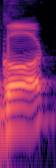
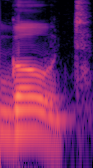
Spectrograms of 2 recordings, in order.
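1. স্বরধ্বনিটি একটি হ্রস্ব o ধ্বনি। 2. স্বরধ্বনিটি একটি দীর্ঘ oh ধ্বনি। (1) "ছাগলকে আমরা বলি গট, বাট এটার আসলে গট হবে না" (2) "এটা শুদ্ধ উচ্চারণ হবে হচ্ছে গোট"

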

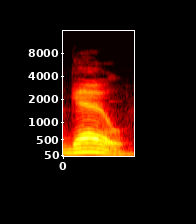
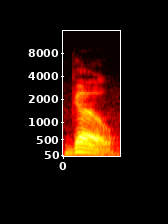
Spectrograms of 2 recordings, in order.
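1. Giọng Anh, với âm lướt rõ và đầy đặn. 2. Giọng Mỹ, với âm lướt ngắn hơn và nhanh hơn. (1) "người Anh đó, họ sẽ đọc cái này rất là rõ theo kiểu này" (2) "Tiếng Mỹ nó đọc gọn hơn, à, nhanh hơn"

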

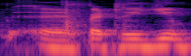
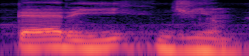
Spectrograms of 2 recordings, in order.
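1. यह शब्द उच्चारित p से शुरू होता है। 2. यह शब्द t ध्वनि से शुरू होता है। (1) "कुछ लोग इसे ना पेट्रीजियम पढ़ रहे होते हैं" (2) "लेकिन असल लफ्ज़ है टेरिजियम"

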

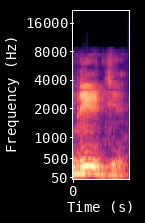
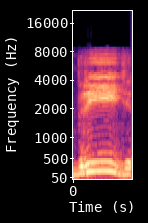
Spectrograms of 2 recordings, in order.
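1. अंत से पहले d ध्वनि उच्चारित होती है। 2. अंत से पहले d ध्वनि उच्चारित नहीं होती। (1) "ना कि" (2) "डी का उच्चारण नहीं करना है"

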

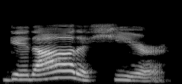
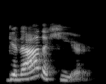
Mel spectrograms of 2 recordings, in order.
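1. 文はゆっくり読まれています。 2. 文は普通の速さで読まれています。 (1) "最初ちょっとゆっくり読んで、" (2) "2 回目普通の速さにしましょうね。"

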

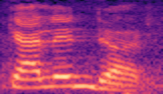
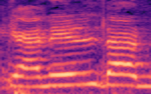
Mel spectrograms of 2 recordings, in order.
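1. l ধ্বনিটি n ধ্বনির আগে আসে। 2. n ধ্বনিটি l ধ্বনির আগে আসে। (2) "ক্যানেলডার নয়"

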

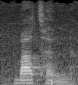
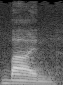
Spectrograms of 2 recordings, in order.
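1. Âm t ở giữa được phát âm rõ ràng. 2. Âm t ở giữa bị lướt qua. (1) "Như vậy cái từ này chúng ta sẽ đọc là button" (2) "đọc bỏ qua cái âm t này, lướt qua thôi"

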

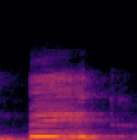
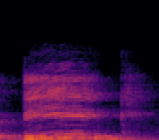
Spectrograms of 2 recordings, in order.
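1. A vogal soa mais próxima de eh. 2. A vogal soa como um ee tenso. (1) "o som do I, na verdade, tem um som de E" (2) "não é Big"

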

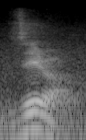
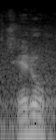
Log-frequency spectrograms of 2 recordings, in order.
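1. 영어식 모음으로 말했어요. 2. 한국식 모음으로 말했어요. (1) "영어 발음은" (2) "한국 사람들은 e가 a라고 생각하고 o를 o라고 생각해요"

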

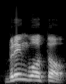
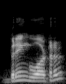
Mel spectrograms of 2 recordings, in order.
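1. यह कोलोकवा उच्चारण में कहा गया है। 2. यह मानक अंग्रेज़ी उच्चारण में कहा गया है। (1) "कोलोकवा में बोलते हैं ब्रिंग वोटो" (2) "इंग्लिश में जैसे हुआ ब्रिंग वाटर"

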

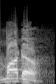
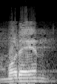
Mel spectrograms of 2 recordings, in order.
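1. Từ model được đọc theo kiểu chuẩn. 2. Từ model được đọc theo kiểu tiếng Việt. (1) "chứ còn đọc đúng là model" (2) "Ở Việt Nam mà gọi là model"

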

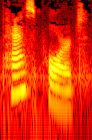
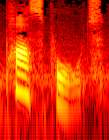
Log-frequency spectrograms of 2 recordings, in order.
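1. o后面发卷舌音r。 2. o后面不发卷舌音r。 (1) "美国人呢读成passport，这个a 变成a，这个o 变成or，加卷舌音了" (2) "英国人读成passport，前面发a，后面发o"

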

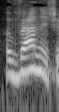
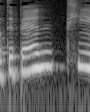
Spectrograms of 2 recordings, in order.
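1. n 뒤의 t는 생략합니다. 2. n 뒤의 t는 분명히 발음합니다. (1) "n 다음에 t 발음이 생략되면서" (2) "advantage가 아니라"

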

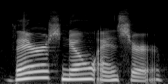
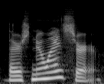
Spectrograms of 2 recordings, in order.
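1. 이 문장은 천천히 발음돼요. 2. 이 문장은 빠르게 발음돼요. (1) "천천히 해볼게요" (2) "빠르게도 해보겠습니다"

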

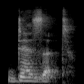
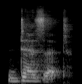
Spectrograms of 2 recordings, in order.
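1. Přízvuk je na první slabice. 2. Přízvuk je na první slabice.

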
